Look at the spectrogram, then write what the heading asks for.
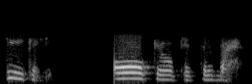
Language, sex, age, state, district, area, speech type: Marathi, female, 45-60, Maharashtra, Kolhapur, urban, conversation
